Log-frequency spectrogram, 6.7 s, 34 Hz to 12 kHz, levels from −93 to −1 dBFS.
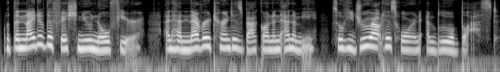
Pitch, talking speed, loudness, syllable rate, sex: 230 Hz, 250 wpm, -18 LUFS, 5.3 syllables/s, female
